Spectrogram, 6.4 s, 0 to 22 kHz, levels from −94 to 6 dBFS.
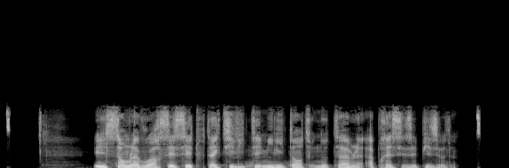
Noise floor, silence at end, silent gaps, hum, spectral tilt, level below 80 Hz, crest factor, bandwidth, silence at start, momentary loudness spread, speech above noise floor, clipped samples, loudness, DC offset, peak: -58 dBFS; 0.35 s; 0.13-0.45 s, 5.78-5.87 s; none; -4.5 dB/octave; -54 dBFS; 16 dB; 8.4 kHz; 0.1 s; 12 LU; 40 dB; under 0.1%; -19 LUFS; under 0.1%; -4 dBFS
